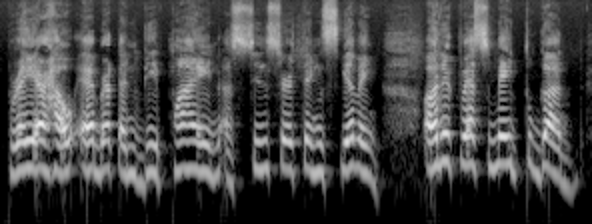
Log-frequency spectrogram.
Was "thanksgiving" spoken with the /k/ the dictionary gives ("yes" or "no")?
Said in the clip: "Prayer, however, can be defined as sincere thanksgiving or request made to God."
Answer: no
